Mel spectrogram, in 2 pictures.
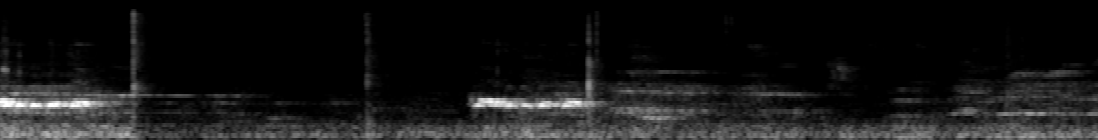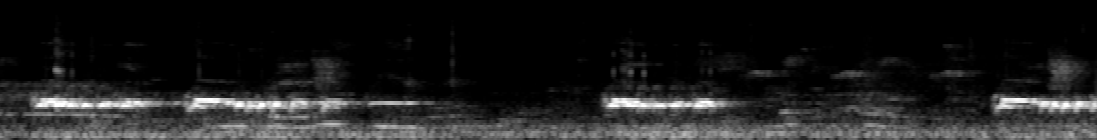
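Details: Two local zebra doves duetting in manggung song. Trilled coos come in clusters separated by quiet gaps of a few seconds. Faint clicks and some other soft sounds are in the background.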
